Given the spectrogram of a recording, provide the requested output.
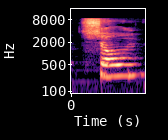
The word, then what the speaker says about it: Seun: It's not pronounced Seun. Seun, Seun, Seun, Seun, Seun, Seun.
